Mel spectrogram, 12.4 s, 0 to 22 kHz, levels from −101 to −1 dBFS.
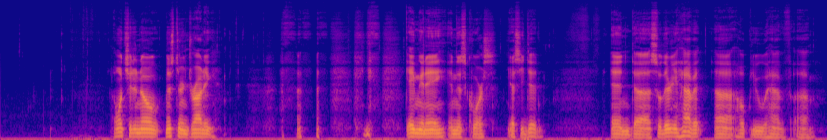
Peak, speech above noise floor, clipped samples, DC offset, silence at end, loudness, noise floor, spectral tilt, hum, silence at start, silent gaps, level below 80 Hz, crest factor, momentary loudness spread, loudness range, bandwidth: -16 dBFS; 24 dB; under 0.1%; under 0.1%; 0.1 s; -33 LUFS; -56 dBFS; -6 dB/octave; none; 0.1 s; none; -54 dBFS; 20 dB; 17 LU; 4 LU; 16.5 kHz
